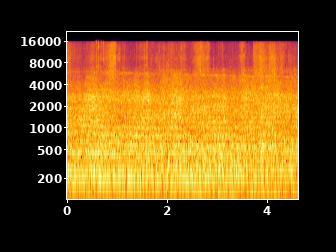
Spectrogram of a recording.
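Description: A steady, loud roar of an aeroplane passing overhead during an April garden walk fills the whole stretch, a broad continuous rumble with no other sounds standing out.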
